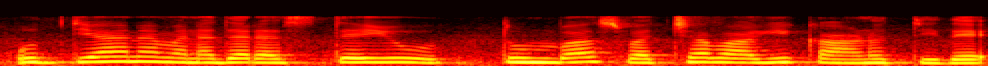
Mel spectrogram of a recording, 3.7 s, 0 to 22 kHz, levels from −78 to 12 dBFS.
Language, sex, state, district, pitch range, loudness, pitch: Kannada, female, Karnataka, Bangalore, 225-255 Hz, -12 LUFS, 245 Hz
